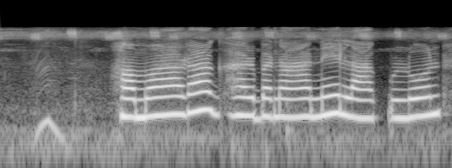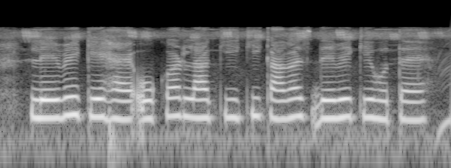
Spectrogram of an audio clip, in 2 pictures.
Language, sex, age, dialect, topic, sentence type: Magahi, female, 18-24, Western, banking, question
